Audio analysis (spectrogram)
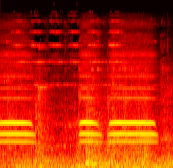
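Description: A train rumbles steadily along the rails, fairly loud, with sustained high-pitched tones rising over the clatter in a few drawn-out stretches. No one speaks.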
